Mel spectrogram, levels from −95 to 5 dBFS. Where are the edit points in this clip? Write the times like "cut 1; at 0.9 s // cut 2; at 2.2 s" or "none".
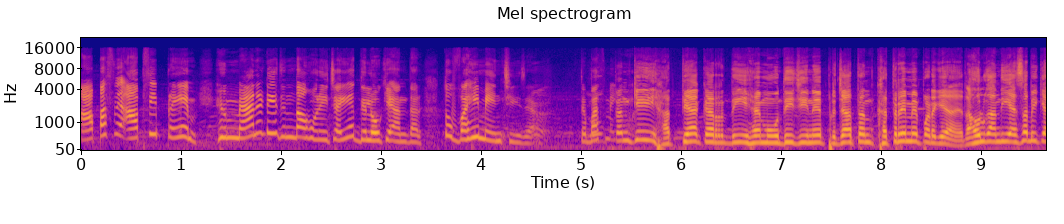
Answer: none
